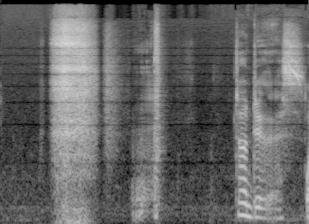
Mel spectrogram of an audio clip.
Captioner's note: laughs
